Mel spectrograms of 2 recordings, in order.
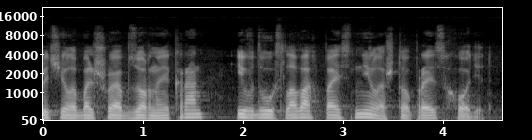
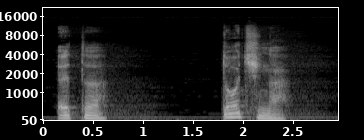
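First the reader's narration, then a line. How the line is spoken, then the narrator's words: Forced out reluctantly. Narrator (Russian): наконец выдавил из себя Мартин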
